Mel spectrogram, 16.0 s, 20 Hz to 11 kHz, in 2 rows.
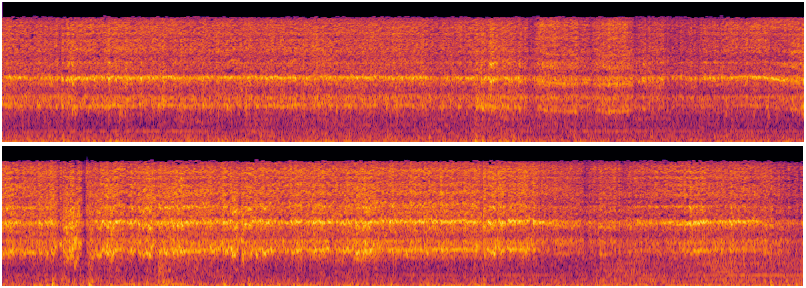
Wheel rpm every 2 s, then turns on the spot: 230, 230, 230, 220, 200, 200, 210, 220.
none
